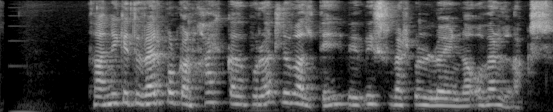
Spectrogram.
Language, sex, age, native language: Icelandic, female, 60-69, Icelandic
